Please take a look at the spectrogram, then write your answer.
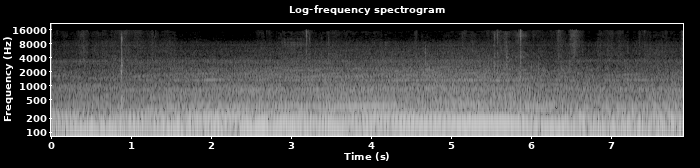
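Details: Toyota Hilux 2.5 driven at 80 km/h after repair of a 50 km/h vibration and 80 km/h bearing noise: steady low road rumble, no hum, growl or rhythmic vibration; smooth, healthy drivetrain.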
